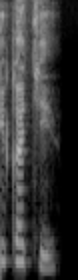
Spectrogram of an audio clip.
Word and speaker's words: Кати: Вначале сэр Энтот представил девушку всем своим домашним как ведьму по имени Кати с ударением на последнем слоге, на местный манер.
